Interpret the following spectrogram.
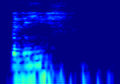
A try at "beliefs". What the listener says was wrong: Beliefs. Your S.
